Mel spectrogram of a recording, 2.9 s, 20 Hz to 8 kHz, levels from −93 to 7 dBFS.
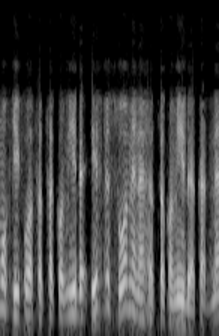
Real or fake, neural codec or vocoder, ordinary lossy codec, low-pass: real; none; AAC, 32 kbps; 7.2 kHz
